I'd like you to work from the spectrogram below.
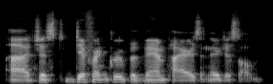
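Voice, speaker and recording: A man's voice: fairly low pitch, steady tone, a little fast, bright, forceful tone. A man co-hosting a podcast, chatting casually in a slangy, jokey, sweary way. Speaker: podcast co-host.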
